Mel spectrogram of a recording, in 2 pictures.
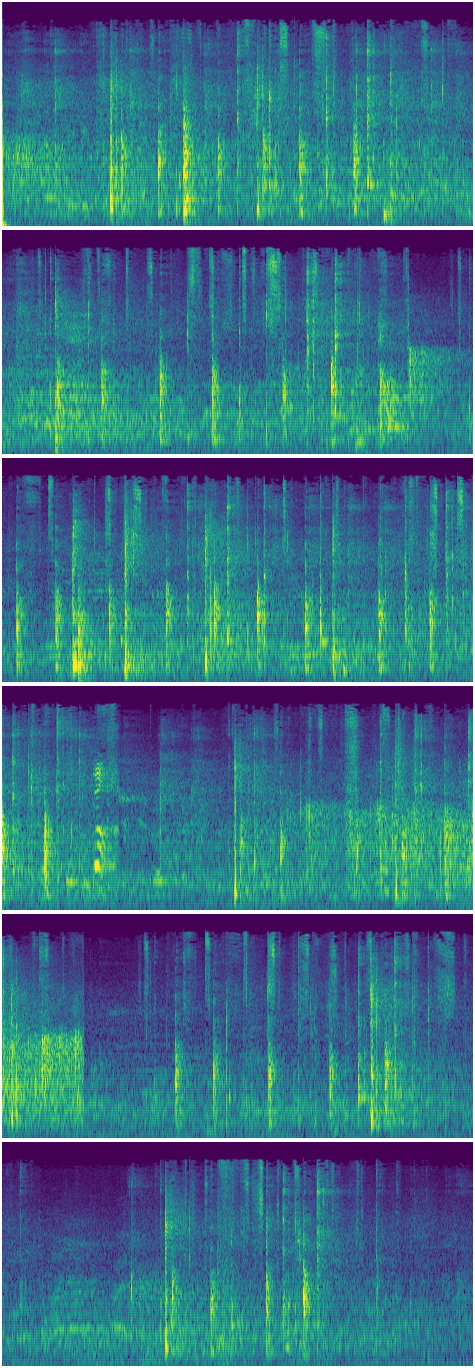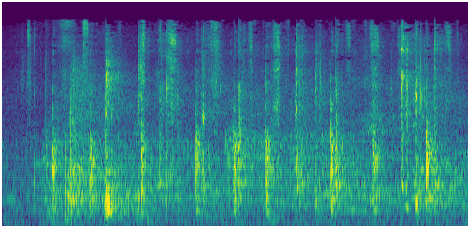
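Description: Table tennis rallies: the celluloid ball clicking off the rackets and bouncing on the table in quick back-and-forth runs of strokes, with short pauses between points.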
